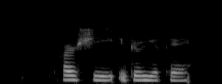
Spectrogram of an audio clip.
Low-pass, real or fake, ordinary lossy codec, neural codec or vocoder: 5.4 kHz; fake; AAC, 48 kbps; codec, 24 kHz, 6 kbps, HILCodec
